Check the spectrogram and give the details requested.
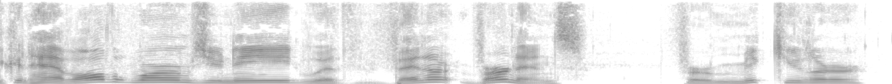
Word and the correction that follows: Vermiculture: Kit. Everything you... – Vermiculture Kit.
